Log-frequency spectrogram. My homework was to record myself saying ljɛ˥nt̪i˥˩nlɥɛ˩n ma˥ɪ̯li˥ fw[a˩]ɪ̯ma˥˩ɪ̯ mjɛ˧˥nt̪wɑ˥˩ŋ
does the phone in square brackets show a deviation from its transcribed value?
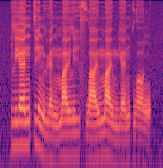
yes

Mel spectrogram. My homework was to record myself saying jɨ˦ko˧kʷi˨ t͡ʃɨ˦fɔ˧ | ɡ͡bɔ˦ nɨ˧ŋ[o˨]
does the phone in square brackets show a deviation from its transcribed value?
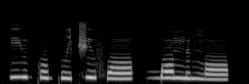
yes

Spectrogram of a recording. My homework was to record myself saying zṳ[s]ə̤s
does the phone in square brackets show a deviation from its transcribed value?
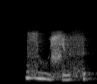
yes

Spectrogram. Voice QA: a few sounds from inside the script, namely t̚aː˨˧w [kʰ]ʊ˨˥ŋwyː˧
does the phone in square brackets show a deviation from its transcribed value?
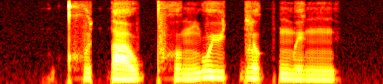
yes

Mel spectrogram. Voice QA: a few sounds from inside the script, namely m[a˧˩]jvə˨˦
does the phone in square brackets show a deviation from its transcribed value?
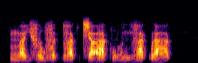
no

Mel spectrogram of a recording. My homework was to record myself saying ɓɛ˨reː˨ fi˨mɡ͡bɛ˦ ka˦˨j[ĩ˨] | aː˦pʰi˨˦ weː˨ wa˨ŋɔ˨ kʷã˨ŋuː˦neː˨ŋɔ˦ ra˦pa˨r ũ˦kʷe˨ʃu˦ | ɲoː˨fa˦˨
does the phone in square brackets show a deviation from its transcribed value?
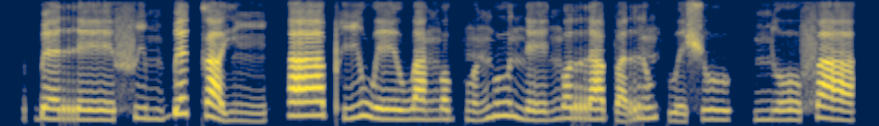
no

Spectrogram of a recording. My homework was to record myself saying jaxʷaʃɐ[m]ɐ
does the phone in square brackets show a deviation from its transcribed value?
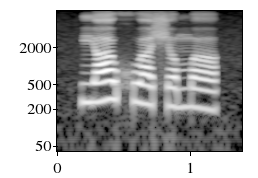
no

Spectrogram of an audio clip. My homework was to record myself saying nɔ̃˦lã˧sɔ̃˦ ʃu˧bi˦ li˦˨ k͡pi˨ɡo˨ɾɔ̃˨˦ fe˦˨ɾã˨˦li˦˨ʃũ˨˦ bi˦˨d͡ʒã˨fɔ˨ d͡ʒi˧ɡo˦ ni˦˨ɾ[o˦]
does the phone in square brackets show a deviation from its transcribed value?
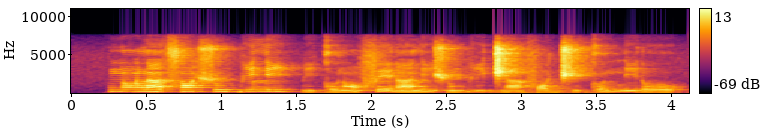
yes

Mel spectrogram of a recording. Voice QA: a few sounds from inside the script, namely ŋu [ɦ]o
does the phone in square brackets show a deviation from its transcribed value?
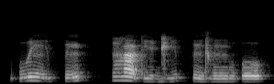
yes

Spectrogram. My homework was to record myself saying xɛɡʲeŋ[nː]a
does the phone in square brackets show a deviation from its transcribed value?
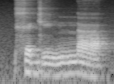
no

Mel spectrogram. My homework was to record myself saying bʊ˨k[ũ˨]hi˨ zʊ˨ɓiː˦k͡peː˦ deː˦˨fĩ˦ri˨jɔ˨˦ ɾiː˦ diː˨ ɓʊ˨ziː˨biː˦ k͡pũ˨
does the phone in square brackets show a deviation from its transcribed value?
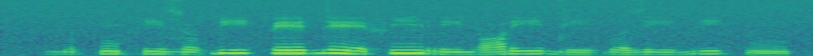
no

